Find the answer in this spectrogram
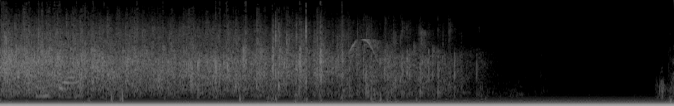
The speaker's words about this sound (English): they do so much every week to point our kids to Jesus, and we want to just give them an extra round of applause for everything they've done. Thank you.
